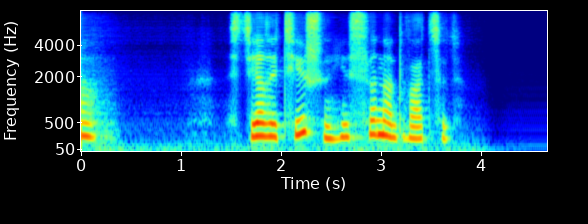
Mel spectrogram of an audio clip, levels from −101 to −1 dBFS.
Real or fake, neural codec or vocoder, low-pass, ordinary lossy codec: fake; codec, 16 kHz, about 1 kbps, DyCAST, with the encoder's durations; none; none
